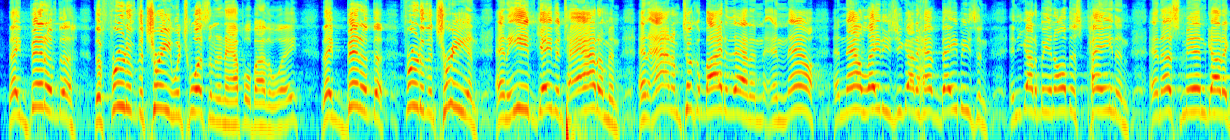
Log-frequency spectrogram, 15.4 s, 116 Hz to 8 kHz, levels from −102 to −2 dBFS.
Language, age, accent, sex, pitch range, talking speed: English, 40-59, American, male, 240-295 Hz, 245 wpm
